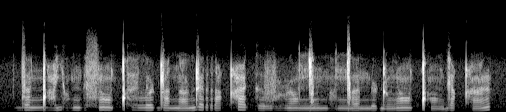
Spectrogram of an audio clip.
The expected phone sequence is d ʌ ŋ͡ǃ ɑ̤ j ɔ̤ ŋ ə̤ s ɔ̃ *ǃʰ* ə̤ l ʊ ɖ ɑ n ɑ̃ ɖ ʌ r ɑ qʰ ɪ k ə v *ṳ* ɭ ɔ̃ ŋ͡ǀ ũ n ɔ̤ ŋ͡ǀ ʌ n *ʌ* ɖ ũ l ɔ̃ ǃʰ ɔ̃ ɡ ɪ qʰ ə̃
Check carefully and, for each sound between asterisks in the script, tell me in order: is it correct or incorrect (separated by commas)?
correct, correct, incorrect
